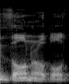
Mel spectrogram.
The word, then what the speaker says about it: vulnerable: 그래서 거의 vul에서 L 사운드가 없습니다.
